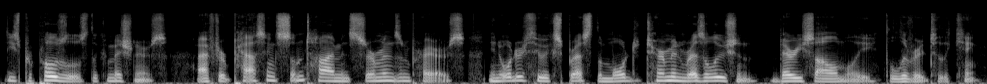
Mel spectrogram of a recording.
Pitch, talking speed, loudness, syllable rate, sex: 155 Hz, 160 wpm, -20 LUFS, 5.4 syllables/s, male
